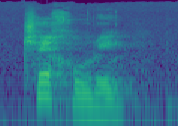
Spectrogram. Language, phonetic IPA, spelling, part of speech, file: Georgian, [t͡ʃʰe̞χuɾi], ჩეხური, adjective / proper noun, Ka-ჩეხური.ogg
- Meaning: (adjective) Czech; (proper noun) Czech language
